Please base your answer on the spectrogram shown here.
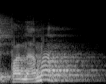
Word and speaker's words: Панама: А Панама или, как говорят здесь, Панама, стави ударение по-другому, это место, где много бабочек.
